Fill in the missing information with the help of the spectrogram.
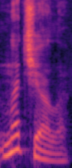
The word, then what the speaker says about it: начал: Значит, в инфинитиве начать, а в формах прошедшего времени для мужского рода начал, а не начал.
